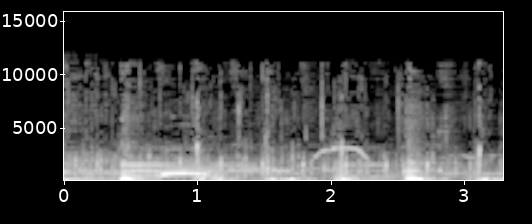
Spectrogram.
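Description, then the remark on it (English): A festival audience applauds the band of Big Easy Award winners in a steady, dense wash of clapping, with whistles gliding up and down over it and a few sustained musical tones ringing underneath. “Ladies and gentlemen, give the professionals a big round of applause for me, please.”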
